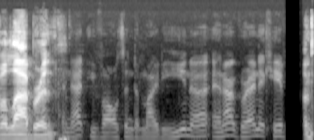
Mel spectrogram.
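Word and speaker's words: Mightyena: Panette evolves into Mighty-Ina, and our Granite Cave... I'm sorry, say that again? Mighty-Ina? Mighty-Anna. Actually, it's pronounced Mighty-Anna. Get your facts straight.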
